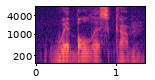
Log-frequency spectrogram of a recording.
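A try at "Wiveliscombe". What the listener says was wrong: No, it's a V in there. Wib.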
